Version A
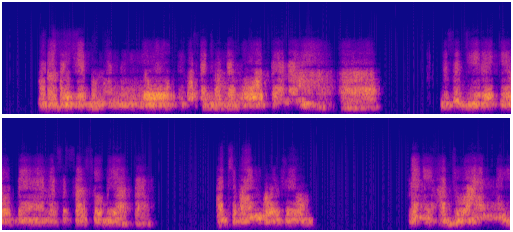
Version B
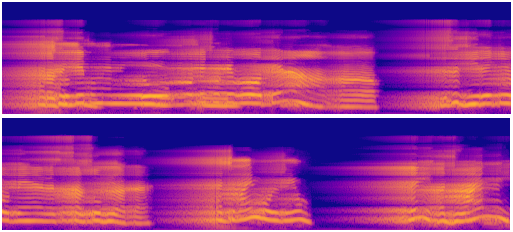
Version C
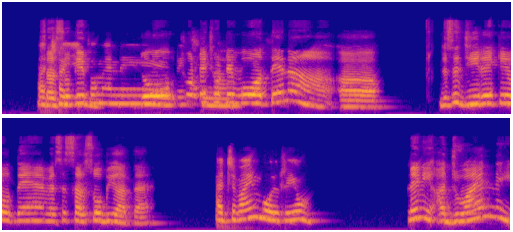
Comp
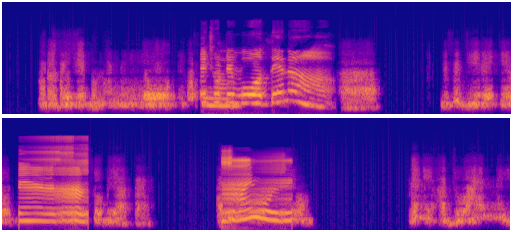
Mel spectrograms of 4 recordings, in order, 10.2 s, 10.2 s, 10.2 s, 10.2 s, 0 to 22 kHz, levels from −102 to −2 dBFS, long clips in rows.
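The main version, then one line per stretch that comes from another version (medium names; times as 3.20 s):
A
1.99–3.34 s: from C
5.26–5.95 s: from B
7.29–7.99 s: from B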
